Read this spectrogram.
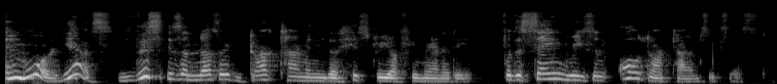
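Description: A woman's voice: medium pitch, sing-song, unhurried, few pauses, mellow. A woman playing a wise otherworldly keeper of souls in a radio drama, teaching humanity in an emphatic, oracular manner with rhetorical questions. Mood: solemn, instructive. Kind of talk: radio drama dialogue, lecturing.

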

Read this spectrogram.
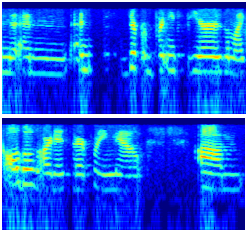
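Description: A young woman from New Jersey, a guest in a casual interview, rambling with many restarts and fillers. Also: medium pitch. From New Jersey, USA. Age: young adult. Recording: tinny phone-like radio line.

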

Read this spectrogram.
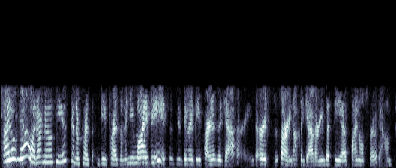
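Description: A woman's voice: on the high side, lively intonation, fast, hardly any pauses, slightly rough, dry recording. A woman co-hosting a casual radio show, upbeat and supportive. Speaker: co-host. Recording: tinny phone-line sound.

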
